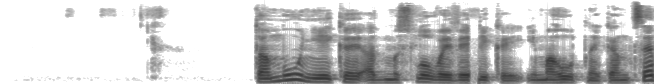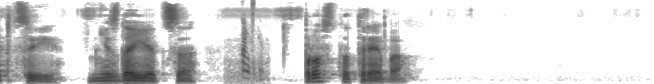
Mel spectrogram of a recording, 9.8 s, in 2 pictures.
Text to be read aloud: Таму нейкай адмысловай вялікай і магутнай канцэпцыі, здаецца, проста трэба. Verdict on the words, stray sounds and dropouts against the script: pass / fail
fail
